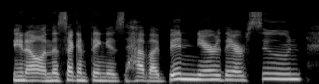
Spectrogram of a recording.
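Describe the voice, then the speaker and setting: A woman with a plain, everyday voice speaks at a moderate pace with lively intonation, in a dry, close sound with no echo and a quiet background. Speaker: voice actor. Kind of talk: interview answer. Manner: casual, chatty.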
